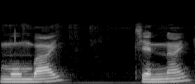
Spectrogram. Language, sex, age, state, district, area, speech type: Bengali, male, 18-30, West Bengal, Birbhum, urban, spontaneous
